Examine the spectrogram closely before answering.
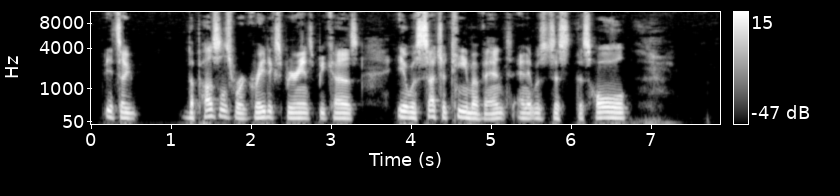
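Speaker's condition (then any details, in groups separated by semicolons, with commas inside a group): Cleft lip and palate; nose still slightly crooked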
